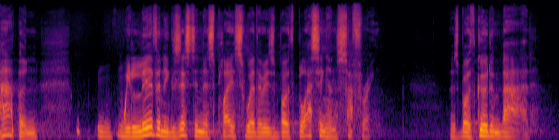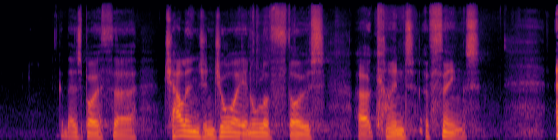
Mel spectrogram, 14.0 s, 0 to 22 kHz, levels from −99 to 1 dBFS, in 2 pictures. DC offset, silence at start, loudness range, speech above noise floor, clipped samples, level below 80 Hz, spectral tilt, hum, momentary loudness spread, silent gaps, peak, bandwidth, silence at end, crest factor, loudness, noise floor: under 0.1%; 0 s; 6 LU; 43 dB; under 0.1%; -74 dBFS; -5 dB/octave; none; 16 LU; none; -12 dBFS; 19.5 kHz; 0 s; 22 dB; -34 LUFS; -77 dBFS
